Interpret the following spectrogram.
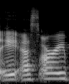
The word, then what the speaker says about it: Asra: So for those of you who don't know me, it's spelled A-S-R-A, pronounced like U-S-R-A, so Asra.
